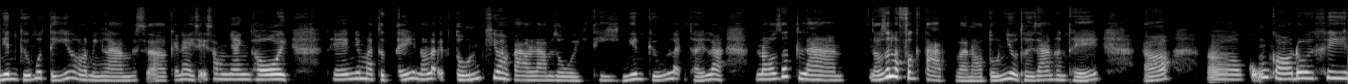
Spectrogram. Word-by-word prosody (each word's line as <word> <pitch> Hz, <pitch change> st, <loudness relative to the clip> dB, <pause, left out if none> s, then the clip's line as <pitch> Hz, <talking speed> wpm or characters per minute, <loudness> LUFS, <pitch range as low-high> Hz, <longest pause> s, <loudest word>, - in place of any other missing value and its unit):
nghiên 240 Hz, +2 st, +4 dB
cứu 210 Hz, -2 st, +1 dB
một 295 Hz, +4 st, -1 dB
tí 195 Hz, +7 st, -2 dB
hoặc 285 Hz, -5 st, -3 dB
là 210 Hz, -, -1 dB
mình 190 Hz, -1 st, -2 dB
làm 180 Hz, +1 st, -2 dB
x 195 Hz, -, -14 dB, 0.2 s
cái 205 Hz, -, -6 dB
này 230 Hz, -1 st, -1 dB
sẽ -, -, -3 dB
xong 240 Hz, -2 st, -3 dB
nhanh 235 Hz, 0 st, +1 dB
thôi. 230 Hz, +1 st, +6 dB, 0.4 s
Thế 230 Hz, -1 st, +1 dB
nhưng 270 Hz, +2 st, +1 dB
mà 245 Hz, -, 0 dB
thực 215 Hz, -, -2 dB
tế 220 Hz, -, +3 dB
thì 275 Hz, -, +2 dB
nó 245 Hz, -1 st, 0 dB
lại 255 Hz, -, 0 dB
tốn 220 Hz, +4 st, +1 dB
khi 310 Hz, -, 0 dB
mà 275 Hz, -3 st, +2 dB
vào 200 Hz, -1 st, -1 dB
làm 195 Hz, 0 st, -3 dB
rồi 180 Hz, -2 st, -2 dB
thì 190 Hz, -2 st, -8 dB, 0.2 s
nghiên 235 Hz, +6 st, +1 dB
cứu 195 Hz, -1 st, -2 dB
lại 260 Hz, -1 st, -3 dB
thấy 185 Hz, +1 st, -3 dB
là 230 Hz, 0 st, +1 dB, 0.3 s
nó 235 Hz, +1 st, +2 dB
rất 360 Hz, +1 st, 0 dB
là 215 Hz, -5 st, +2 dB, 0.4 s
nó 210 Hz, +2 st, +2 dB
rất 360 Hz, -, +9 dB
là 370 Hz, -, +10 dB
phức 290 Hz, -2 st, 0 dB
tạp 190 Hz, -2 st, -2 dB
và 170 Hz, -1 st, -3 dB
nó 170 Hz, 0 st, -3 dB
tốn 185 Hz, +2 st, +1 dB
nhiều 255 Hz, -1 st, +4 dB
thời 195 Hz, -3 st, -2 dB
gian 205 Hz, +2 st, -2 dB
hơn 215 Hz, -1 st, -2 dB
thế. 190 Hz, +6 st, -1 dB, 0.4 s
Đó, -, -, 0 dB, 0.3 s
ờ, 230 Hz, -1 st, -1 dB
cũng 340 Hz, -, +3 dB
có 255 Hz, -3 st, +2 dB
đôi 285 Hz, +1 st, +5 dB
khi 290 Hz, -1 st, +1 dB
225 Hz, 255 wpm, -21 LUFS, 195-250 Hz, 0.4 s, là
